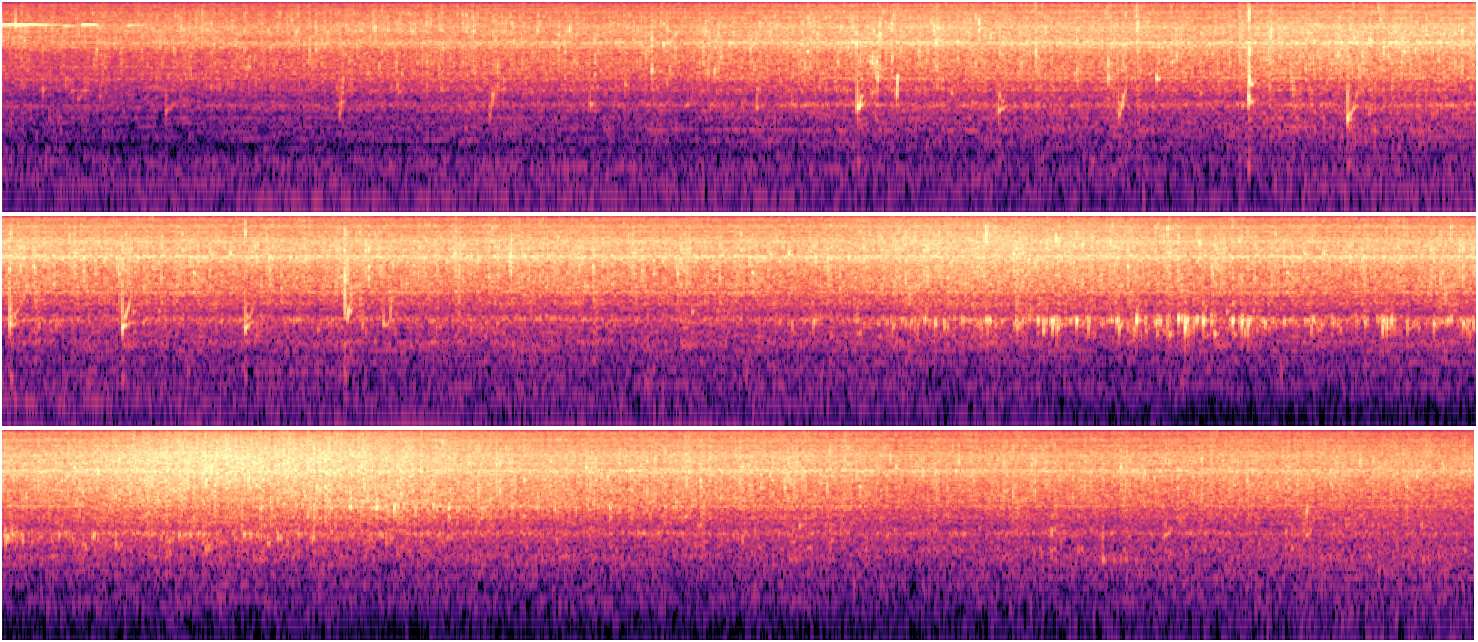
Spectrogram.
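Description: Water running and trickling into a stainless steel pot holding an egg. A few light clicks come between about six and twelve seconds in, there is a short spell of bubbling a little later, and the water gets louder for a few seconds after that.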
